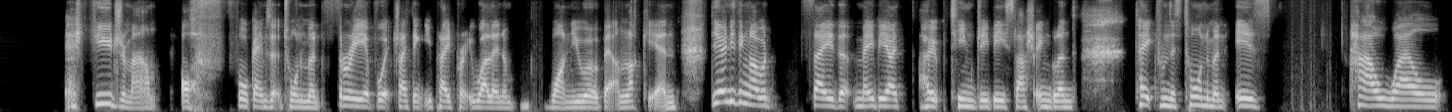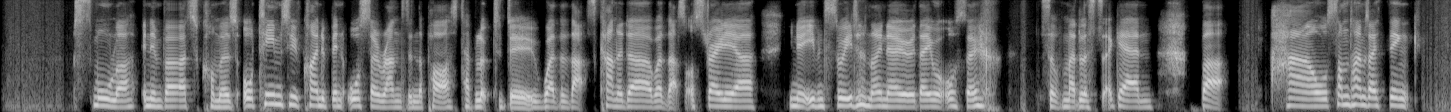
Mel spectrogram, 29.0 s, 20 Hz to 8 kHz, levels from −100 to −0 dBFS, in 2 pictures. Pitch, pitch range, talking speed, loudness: 180 Hz, 165-195 Hz, 185 wpm, -22 LUFS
